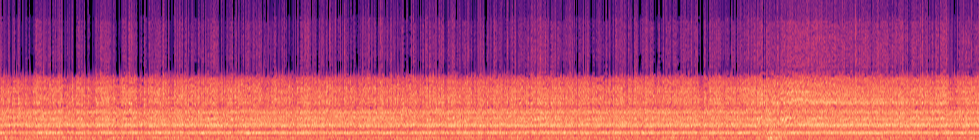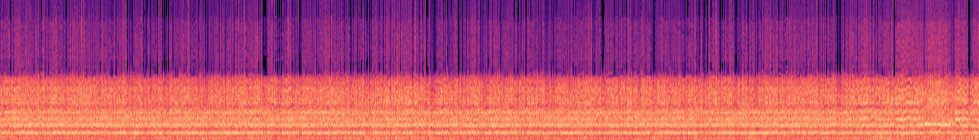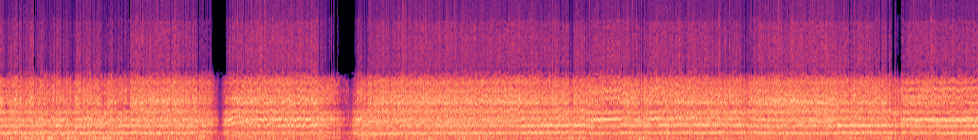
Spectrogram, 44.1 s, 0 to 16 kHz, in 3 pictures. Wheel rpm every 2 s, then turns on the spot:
230, 230, 240, 230, 230, 230, 230, 240, 230, 230, 230, 230, 230, 230, 230, 200, 160, 180, 220, 230, 220, 220.
none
